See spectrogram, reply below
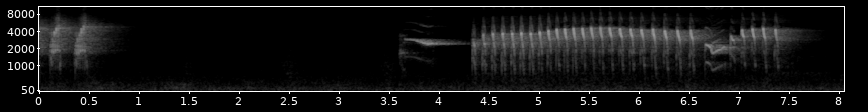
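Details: White-eye (kapas tembak) singing vigorously, recorded as master song for tutoring other cage birds: two opening chirps, a pause, a clear whistled note, then a long rapid rattling trill of repeated buzzy notes with a short whistled break.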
